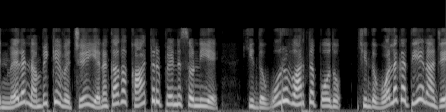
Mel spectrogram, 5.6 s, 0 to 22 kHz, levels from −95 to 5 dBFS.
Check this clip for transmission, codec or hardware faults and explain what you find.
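Two codec faults are audible in this speech clip.

Nellymoser compression runs throughout. The speech has a rough, hissy halo and a smeared, underwater tone, with nothing above 7.7 kHz. The likely cause is Nellymoser Asao coding at a fixed low bit budget, which fits a 32 kbps stream. Weak bands get no bits and are replaced with noise.

Pre-echo occurs at 2.06 s, just before "சொன்னியே இந்த ஒரு வார்த்த". A brief hiss of about 15 ms leads into the attack, which sounds soft. The codec spread its block's quantisation noise evenly, so noise sized for the loud onset filled the quiet moment before it.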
